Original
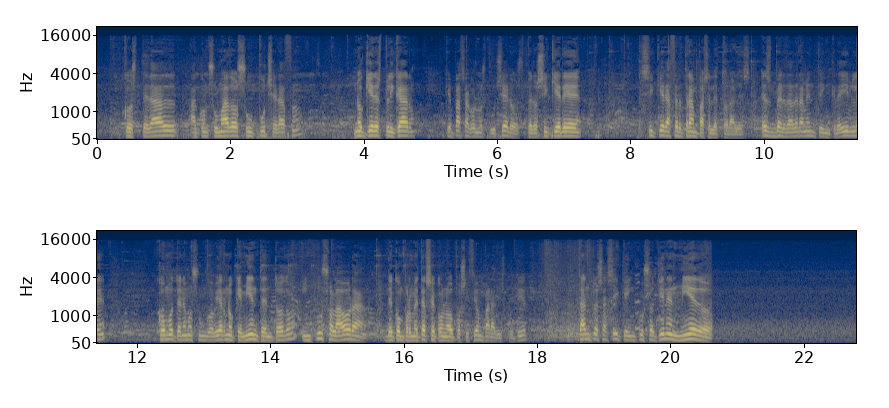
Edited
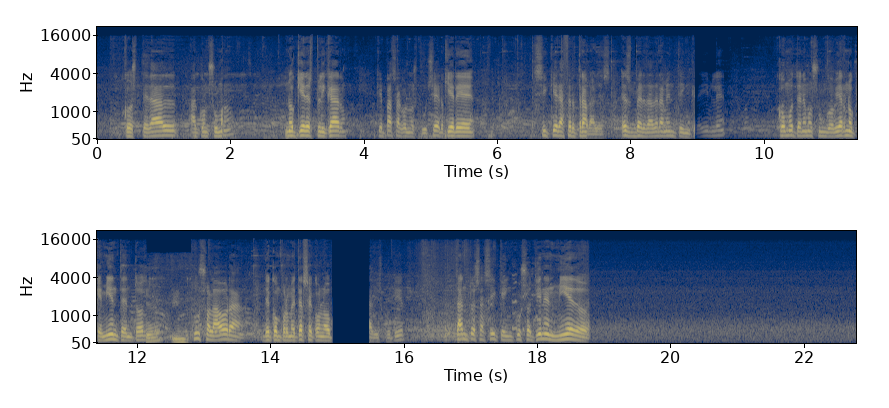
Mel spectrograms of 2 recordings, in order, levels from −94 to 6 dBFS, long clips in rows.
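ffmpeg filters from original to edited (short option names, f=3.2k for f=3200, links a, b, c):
-filter_complex "[0:a]asplit=9[a][b][c][d][e][f][g][h][i];[a]atrim=end=1.882[j];[b]atrim=start=2.908:end=6.222[k];[c]atrim=start=6.788:end=8.942[l];[d]atrim=start=9.438:end=11.07,asetpts=PTS-STARTPTS,afade=t=out:st=1.628:d=0.004:c=hsin[m];[e]atrim=start=11.07:end=14.244,asetpts=PTS-STARTPTS,afade=t=in:d=1.88[n];[f]atrim=start=14.24:end=14.66,asetpts=PTS-STARTPTS,asetrate=27342,aresample=44100,atrim=end_sample=29874,asetpts=PTS-STARTPTS[o];[g]atrim=start=14.656:end=16.77,asetpts=PTS-STARTPTS,afade=t=out:st=2.11:d=0.004:c=hsin[p];[h]atrim=start=16.77:end=17.33,asetpts=PTS-STARTPTS,volume=0[q];[i]atrim=start=17.33,asetpts=PTS-STARTPTS,afade=t=in:d=0.004:c=hsin[r];[j][k]acrossfade=d=0.004:c1=hsin:c2=hsin[s];[s][l]acrossfade=d=0.004:c1=hsin:c2=hsin[t];[m][n]concat=n=2:v=0:a=1[u];[t][u]acrossfade=d=0.004:c1=hsin:c2=hsin[v];[v][o]acrossfade=d=0.004:c1=hsin:c2=hsin[w];[p][q][r]concat=n=3:v=0:a=1[x];[w][x]acrossfade=d=0.004:c1=hsin:c2=hsin"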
